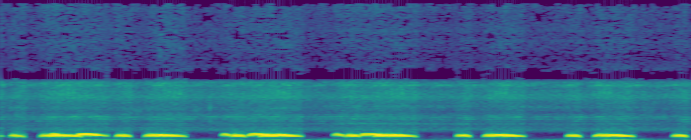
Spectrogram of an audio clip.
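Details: Fast, far-carrying 'bài lối' cooing ('gù') of a purple-legged 'đồng son chân tím' spotted dove: a dense run of short notes and long, wavering falling coos with hardly any pauses.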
